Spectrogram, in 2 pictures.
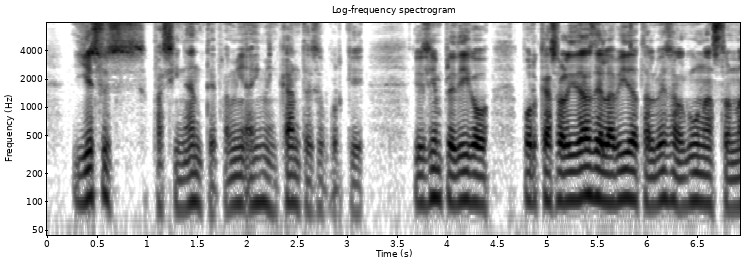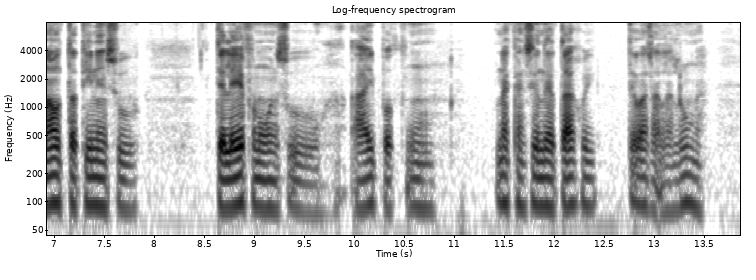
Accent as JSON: {"language": "Spanish", "country": "Bolivia", "said": "yo pienso que la música en Bolivia es exactamente como somos los bolivianos."}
